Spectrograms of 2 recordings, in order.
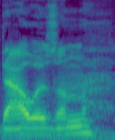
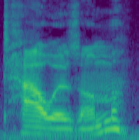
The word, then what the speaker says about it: Taoism: You see a quick pronunciation guide here, so it's pronounced Taoism not Taoism and the reason for this is there's two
